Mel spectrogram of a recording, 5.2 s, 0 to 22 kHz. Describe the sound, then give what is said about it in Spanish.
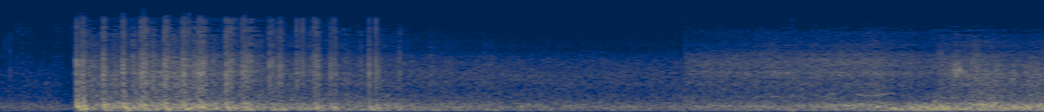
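An explosive charge brings down the first of five chimneys at the Avilés coke battery plant, on the old Ensidesa site, in September 2023. A sudden loud blast gives way to crackling and then a long, deep rumble. “Era septiembre del año 2023 y con ese barrenazo caía la primera de las 5 chimeneas del parque de baterías de Coc de Avilés.”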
